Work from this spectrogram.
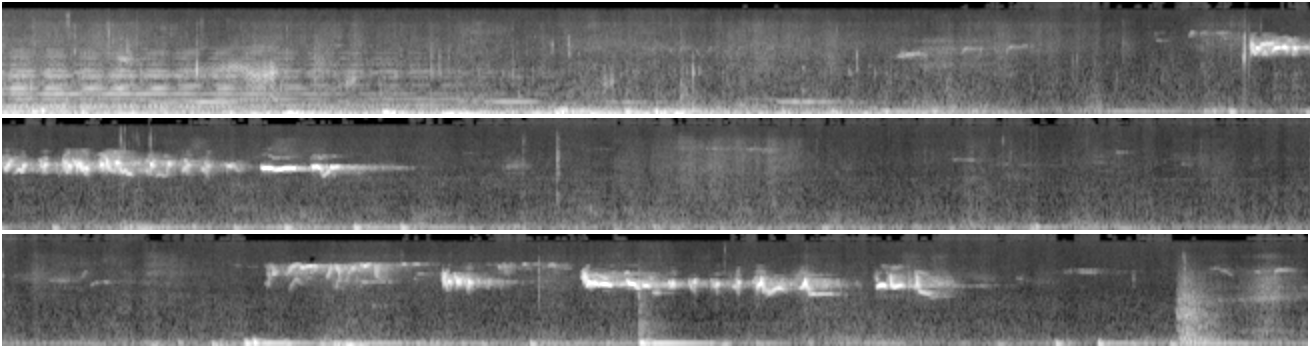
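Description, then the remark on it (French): A European robin sings two bright, warbling phrases a few seconds apart over a steady low rumble, with a brief burst of clattering noise at the start. “et on commence cette émission avec le joli chant du rouge-gorge familier.”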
